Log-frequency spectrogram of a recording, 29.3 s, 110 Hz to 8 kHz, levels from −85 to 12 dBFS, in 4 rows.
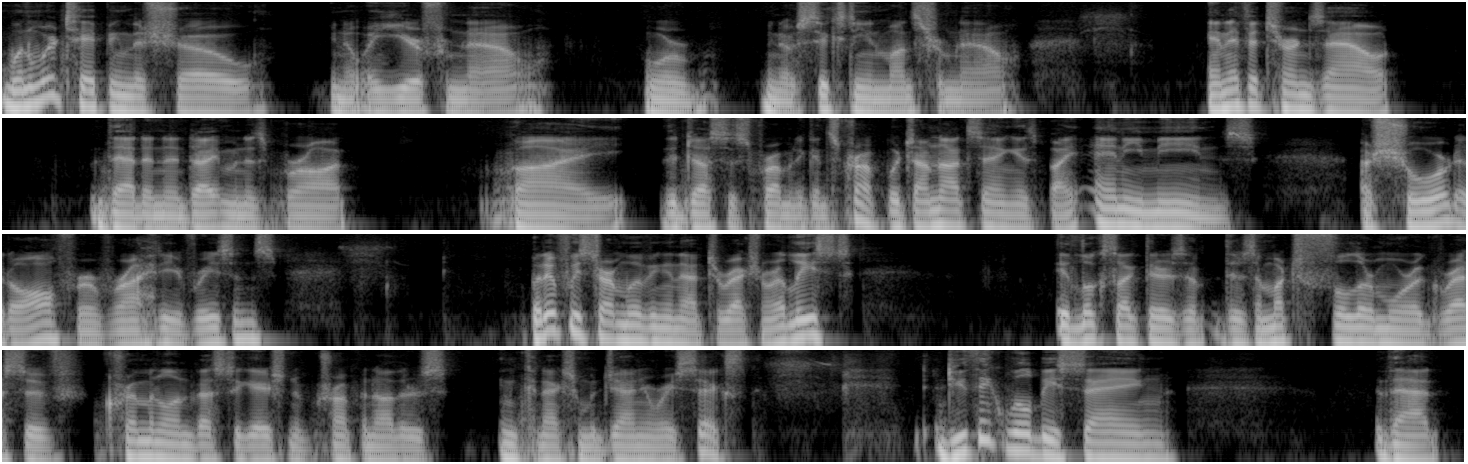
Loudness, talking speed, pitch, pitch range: -20 LUFS, 185 wpm, 105 Hz, 100-120 Hz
